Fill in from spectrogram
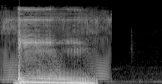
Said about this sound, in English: Finding 10 hours of continuous fart noises makes you weird.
